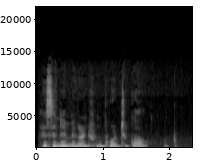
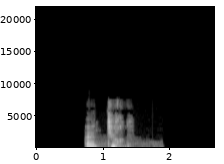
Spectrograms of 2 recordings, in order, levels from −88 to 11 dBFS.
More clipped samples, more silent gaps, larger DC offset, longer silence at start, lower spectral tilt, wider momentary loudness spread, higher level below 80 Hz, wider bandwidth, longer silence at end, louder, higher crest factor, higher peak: neither; neither; neither; second, 0.1 s vs 0.75 s; about the same, -6 dB/octave vs -6 dB/octave; second, 11 LU vs 14 LU; about the same, -60 dBFS vs -56 dBFS; first, 13 kHz vs 7.8 kHz; second, 0.25 s vs 1.25 s; second, -29 LUFS vs -17 LUFS; second, 14 dB vs 20 dB; second, -16 dBFS vs 0 dBFS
